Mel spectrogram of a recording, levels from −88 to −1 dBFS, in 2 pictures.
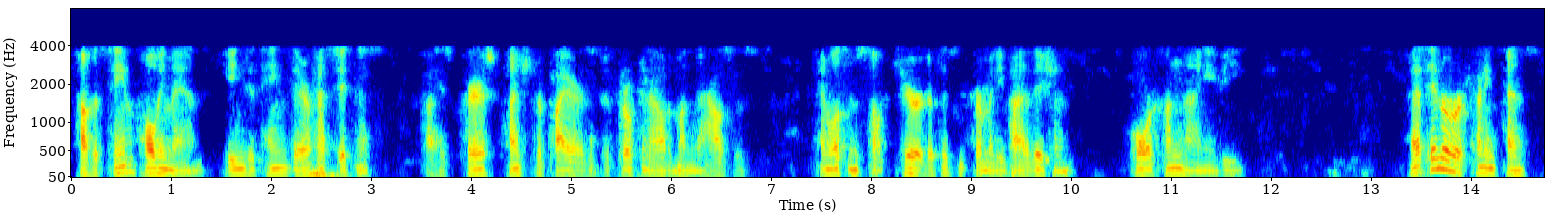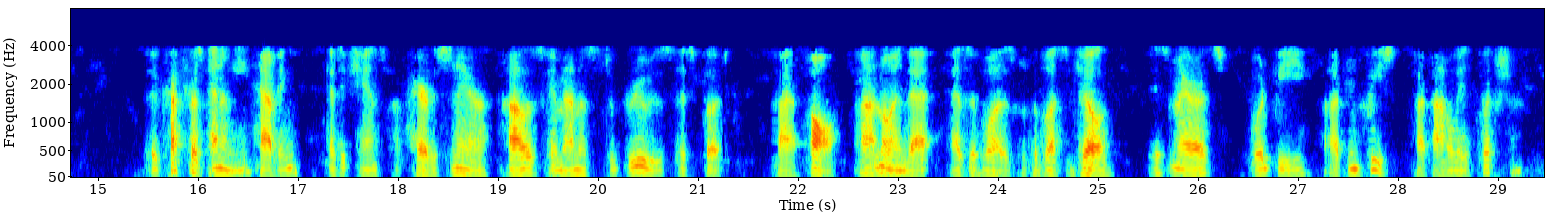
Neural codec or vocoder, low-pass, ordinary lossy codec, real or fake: codec, 24 kHz, 0.9 kbps, WavTokenizer, medium speech release version 2; 7.2 kHz; AAC, 16 kbps; fake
